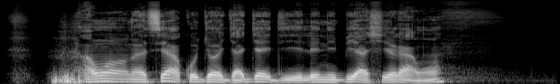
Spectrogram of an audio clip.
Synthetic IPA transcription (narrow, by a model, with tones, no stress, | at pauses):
a˨w̃ɔ̃˧ɔ˨ɾ̃ã˧ti˨˦a˦˨ko˨˦d͡ʒɔ˧i˧d͡ʒa˨˦d͡ʒɛ˦i˦˨di˨˦e˧le˦nĩ˦bi˦a˧ʃe˧ɾa˧˨w̃ɔ̃˨˦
